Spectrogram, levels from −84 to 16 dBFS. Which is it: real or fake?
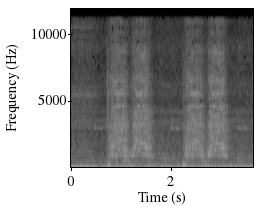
real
